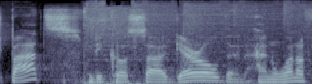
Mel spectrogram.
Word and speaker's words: Spatz: It's not Spatz, it's Spatz. Right, you gotta sound like you're expectorating as you say the name.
